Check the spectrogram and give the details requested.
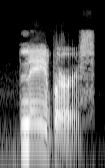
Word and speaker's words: neighbors: في عندي neighbors اللي هم الجيران، نسمع كده مع بعض neighbors، الجي اتش تكتب ولا تنطق neighbors.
